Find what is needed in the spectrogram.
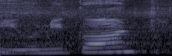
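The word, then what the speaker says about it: unicorn: यूनिफॉर्म एंड यूनिकॉर्न they both begin with you. Vowel letter. You हमारा vowel letter है. ठीक है. ये यू से स्टार्ट हुए हैं, शुरू हुए, but they are pronounced beginning with a consonant sound you.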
